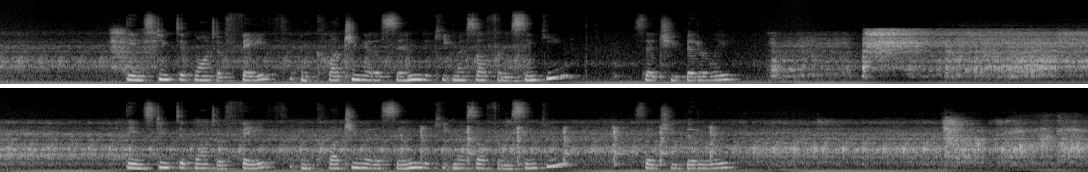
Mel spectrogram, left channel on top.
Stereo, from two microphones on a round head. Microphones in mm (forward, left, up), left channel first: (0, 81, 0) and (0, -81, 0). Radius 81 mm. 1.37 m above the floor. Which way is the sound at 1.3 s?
Centre (ahead or behind).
